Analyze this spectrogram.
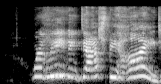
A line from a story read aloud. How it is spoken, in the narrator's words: wailed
